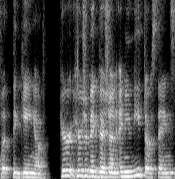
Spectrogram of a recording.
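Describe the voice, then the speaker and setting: A woman with an unremarkable speaking voice, medium pitch and fairly even intonation. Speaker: real estate agent and coach. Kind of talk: webinar sales pitch. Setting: live webinar.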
